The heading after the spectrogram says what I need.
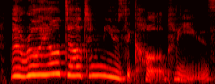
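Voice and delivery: loud, high mock posh English; snooty posh British accent. Reviewer mocking Mary Poppins' overly posh dialect, snooty posh accent. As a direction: exaggerate a snooty upper-class British accent. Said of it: "make fun of really posh accents".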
